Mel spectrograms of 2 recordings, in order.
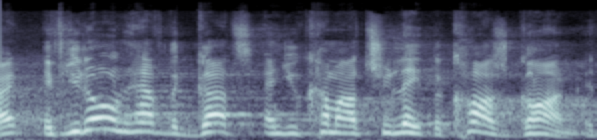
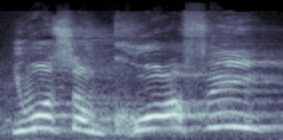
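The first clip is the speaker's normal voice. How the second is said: high, slow, stretched New Yorker yelling; New York accent shout; 9 semitones higher, much slower than usual. Retold or imitated. Comic mocking a New Yorker yelling at a taxi, in a high stretched shout. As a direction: ham up a brash New Yorker yelling at traffic.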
